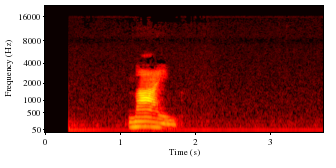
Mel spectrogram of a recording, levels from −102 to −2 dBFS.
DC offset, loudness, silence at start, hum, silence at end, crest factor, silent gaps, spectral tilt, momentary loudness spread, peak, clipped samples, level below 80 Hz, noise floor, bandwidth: under 0.1%; -33 LUFS; 1.1 s; none; 1.95 s; 24 dB; none; -5.5 dB/octave; 22 LU; -16 dBFS; under 0.1%; -70 dBFS; -69 dBFS; 16.5 kHz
